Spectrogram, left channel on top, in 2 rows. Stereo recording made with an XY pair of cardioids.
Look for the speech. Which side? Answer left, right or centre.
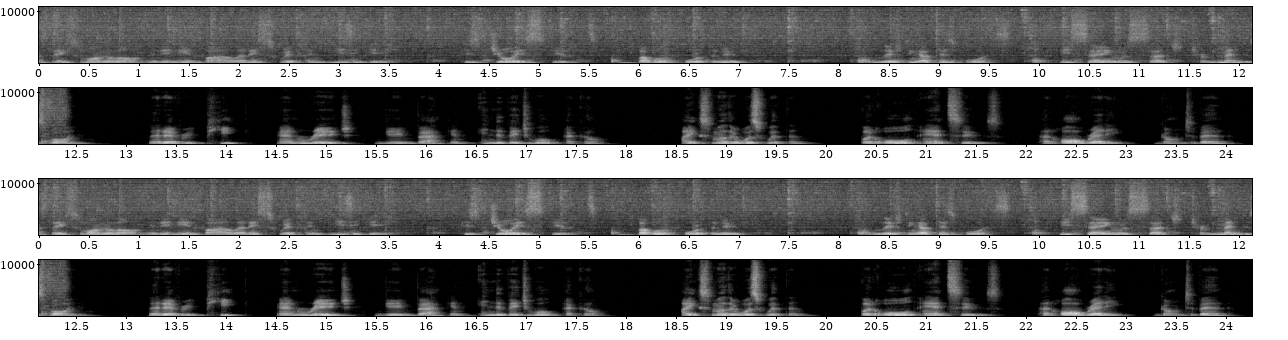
right.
